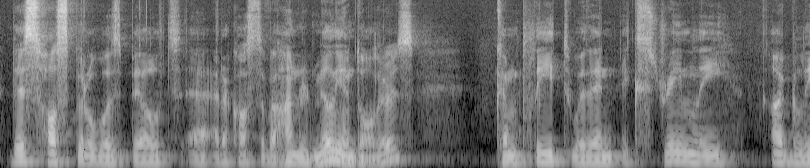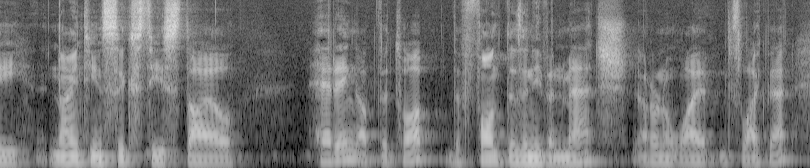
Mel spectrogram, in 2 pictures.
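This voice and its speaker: A middle-aged man from Dubai speaks at a conference in a voice of middle pitch. He talks in a conversational, measured way, now and then restarting a word. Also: darkish tone. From Middle East, grew up in Dubai. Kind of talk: conference presentation. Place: large venue.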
